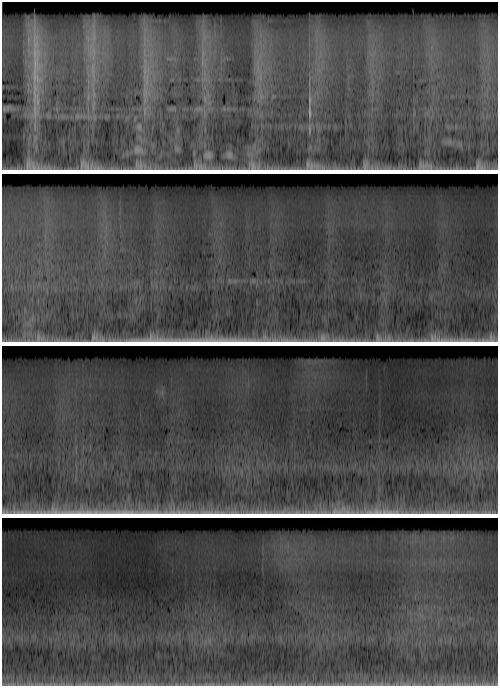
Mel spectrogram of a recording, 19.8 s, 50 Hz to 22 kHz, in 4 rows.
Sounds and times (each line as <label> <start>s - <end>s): MARCHING MUSIC PARADE 0.0s - 13.0s
drum 0.0s - 13.5s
